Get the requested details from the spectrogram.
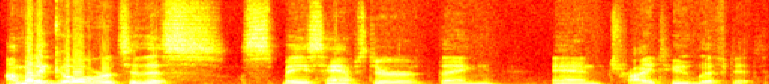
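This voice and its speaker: A man chatting casually as a tabletop game player, working out his plans aloud in a halting way. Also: lowish voice, lively intonation, creaky, a little mellow.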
